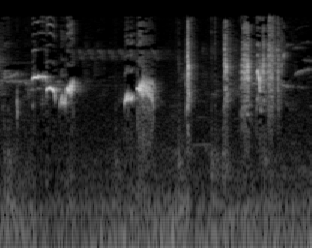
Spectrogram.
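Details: Caged oriental magpie-robin giving short whistled phrases followed by a burst of rasping, scratchy notes; played to provoke other magpie-robins into singing and fighting.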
